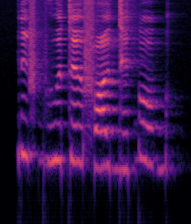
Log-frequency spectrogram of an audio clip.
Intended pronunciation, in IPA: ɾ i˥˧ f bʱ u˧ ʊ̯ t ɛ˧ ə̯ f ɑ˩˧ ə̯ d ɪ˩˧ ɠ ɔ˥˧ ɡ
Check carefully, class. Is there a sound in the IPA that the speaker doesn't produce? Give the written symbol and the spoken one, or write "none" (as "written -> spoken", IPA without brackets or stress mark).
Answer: ʊ̯ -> ə̯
